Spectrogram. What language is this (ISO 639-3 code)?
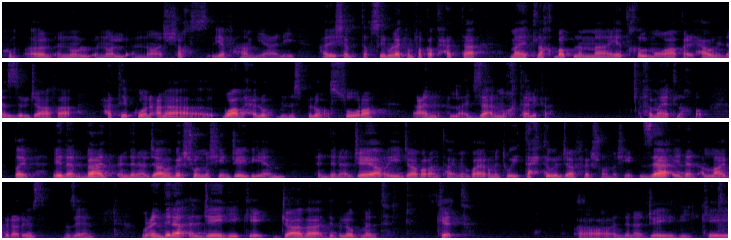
ara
